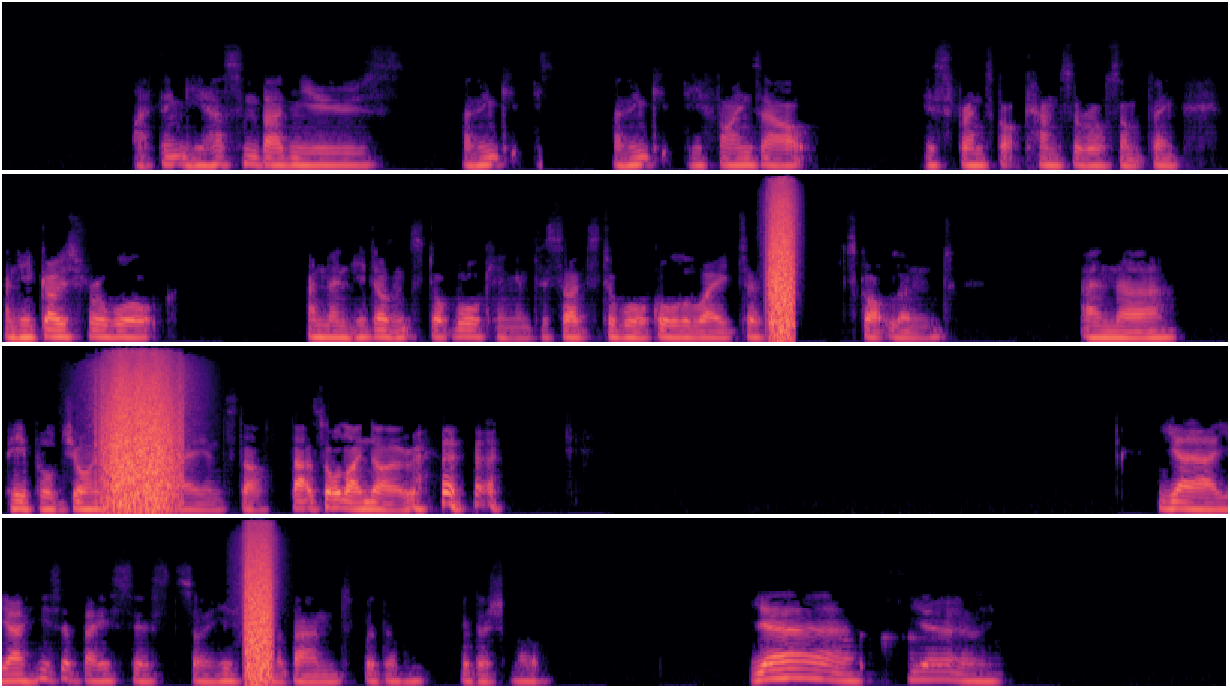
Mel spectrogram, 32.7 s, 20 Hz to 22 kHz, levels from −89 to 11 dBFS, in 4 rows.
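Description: At 3.59 s a stream segment repeated: about 1.0 s of the speech plays a second time after a small blip, an exact replay rather than a stutter or dropout. Wireless microphone noise hits follow at 13.20–13.54 s, 16.73–17.82 s and 26.00–26.45 s, where the radio signal fades and receiver hiss swells into a swish of static over the voice, unlike steady background noise.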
